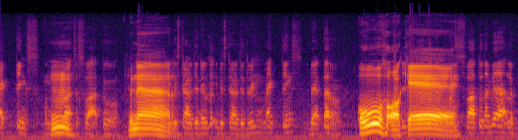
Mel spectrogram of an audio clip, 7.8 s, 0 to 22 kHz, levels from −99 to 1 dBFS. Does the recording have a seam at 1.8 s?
no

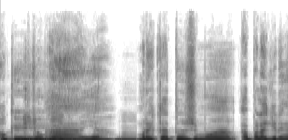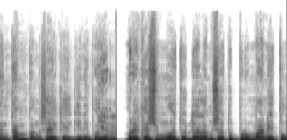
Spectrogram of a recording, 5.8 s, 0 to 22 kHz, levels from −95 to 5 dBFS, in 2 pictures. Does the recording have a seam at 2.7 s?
no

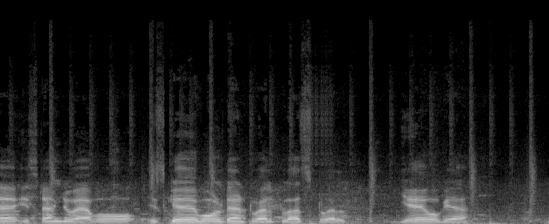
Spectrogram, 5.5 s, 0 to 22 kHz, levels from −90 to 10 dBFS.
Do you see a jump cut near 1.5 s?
yes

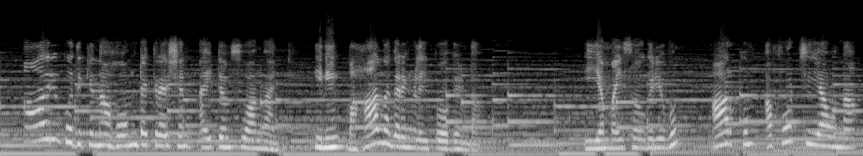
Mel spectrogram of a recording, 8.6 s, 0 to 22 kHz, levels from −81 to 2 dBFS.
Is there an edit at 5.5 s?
no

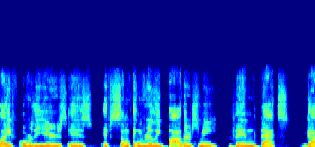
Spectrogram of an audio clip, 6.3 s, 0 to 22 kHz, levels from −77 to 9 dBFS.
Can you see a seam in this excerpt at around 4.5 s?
no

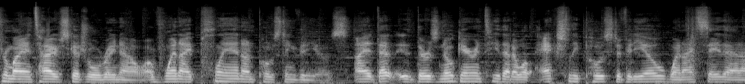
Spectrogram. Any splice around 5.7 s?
no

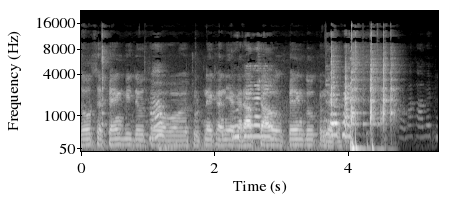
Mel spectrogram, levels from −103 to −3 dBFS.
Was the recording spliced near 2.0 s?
no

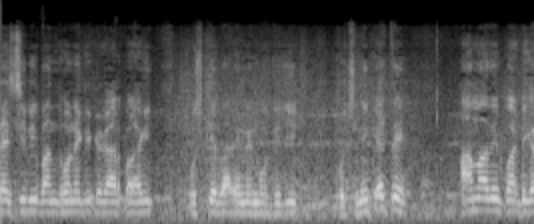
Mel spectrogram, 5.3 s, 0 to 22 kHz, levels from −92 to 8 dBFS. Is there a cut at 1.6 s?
no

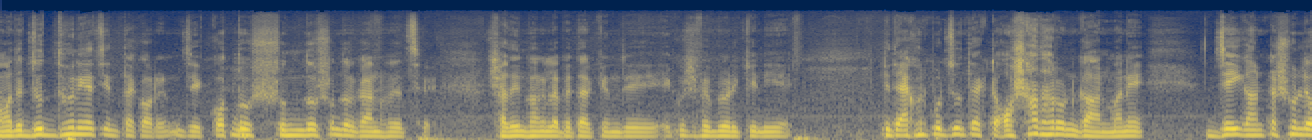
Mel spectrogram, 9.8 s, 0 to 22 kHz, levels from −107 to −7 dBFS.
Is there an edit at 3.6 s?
no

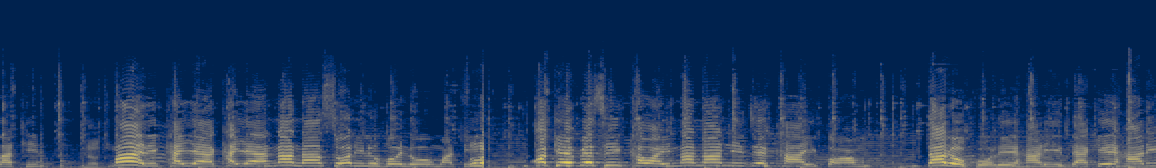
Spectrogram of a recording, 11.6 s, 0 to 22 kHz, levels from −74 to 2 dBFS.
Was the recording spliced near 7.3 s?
no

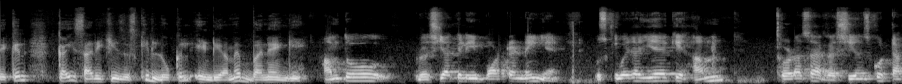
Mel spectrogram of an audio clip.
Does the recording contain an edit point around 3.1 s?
yes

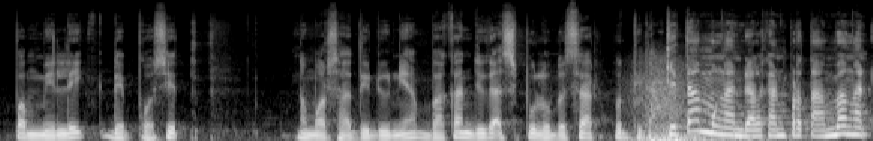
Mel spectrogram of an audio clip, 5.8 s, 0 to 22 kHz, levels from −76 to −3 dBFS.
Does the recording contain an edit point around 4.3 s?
yes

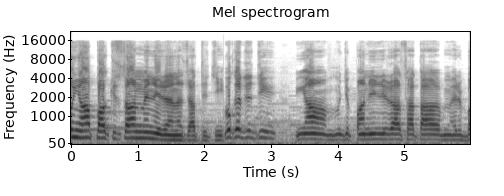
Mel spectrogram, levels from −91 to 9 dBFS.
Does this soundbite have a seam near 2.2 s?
yes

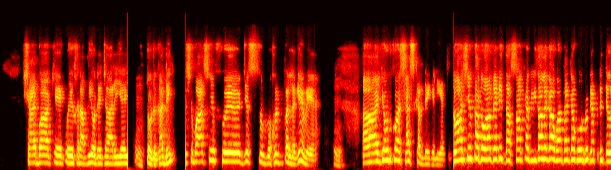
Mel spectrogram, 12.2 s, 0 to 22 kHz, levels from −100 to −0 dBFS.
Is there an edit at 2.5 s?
yes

